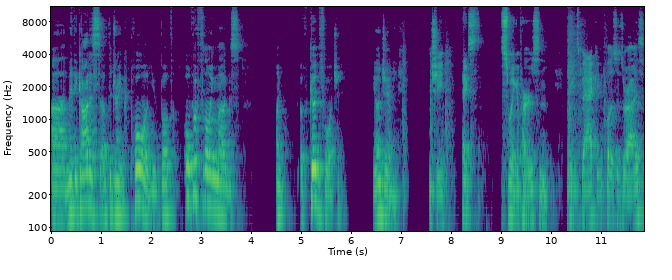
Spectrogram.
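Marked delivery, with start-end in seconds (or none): 0.3-6.9 soft, close half-whisper under the breath. Voicing a character who toasts the listener's journey: half-whispering. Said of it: "you hear her kind of whisper to you".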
